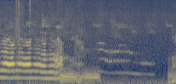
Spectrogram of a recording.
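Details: Bengal kitten, loud and visiting, calling while eating: a long sustained wailing meow that steps down in pitch midway, then trails off, with a fresh cry starting at the end.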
